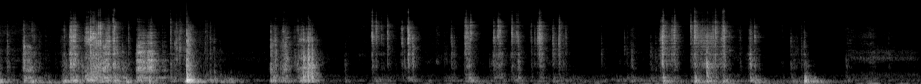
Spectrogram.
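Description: Tightening the negative lug onto a battery terminal in a shipping-container inverter setup, heard as close, dry ratcheting and scraping bursts in irregular clusters with brief pauses, no talking.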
